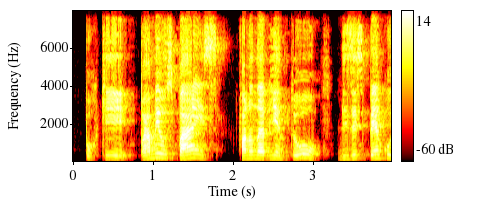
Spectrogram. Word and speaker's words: à bientôt: À bientôt. Não vai falar o T, né? Bientôt. Não. À bientôt. Bom, super tranquilo.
